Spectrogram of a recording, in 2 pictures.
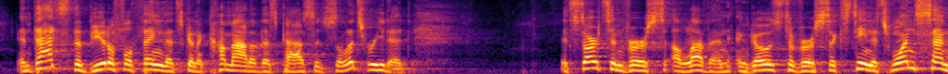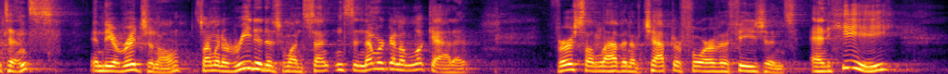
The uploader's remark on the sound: At the July 16, 2023 Sunday morning services of Boca Raton Community Church in Boca Raton, Florida.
